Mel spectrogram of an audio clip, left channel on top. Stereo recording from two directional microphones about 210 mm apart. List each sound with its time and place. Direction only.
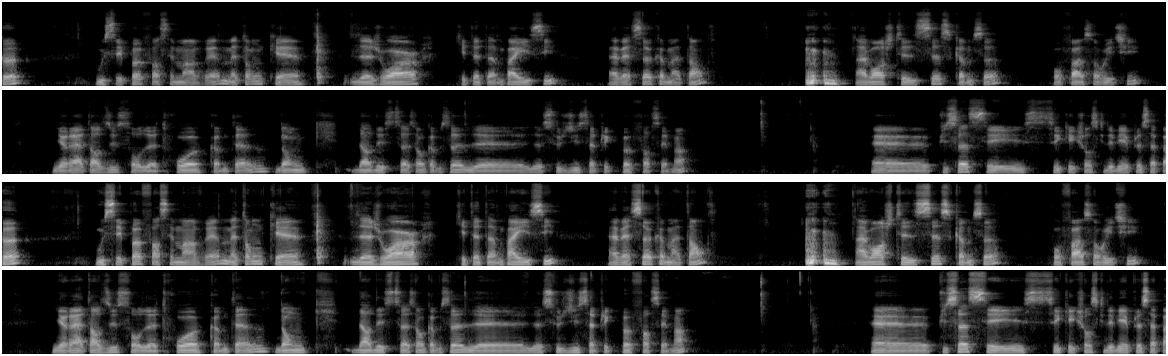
0.9 s speech: 35° right (ahead or behind)
20.3 s speech: 35° right (ahead or behind)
